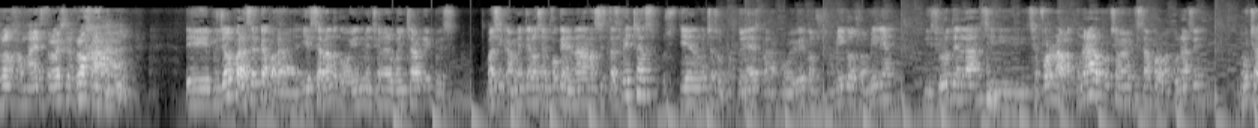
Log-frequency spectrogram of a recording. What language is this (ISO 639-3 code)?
spa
